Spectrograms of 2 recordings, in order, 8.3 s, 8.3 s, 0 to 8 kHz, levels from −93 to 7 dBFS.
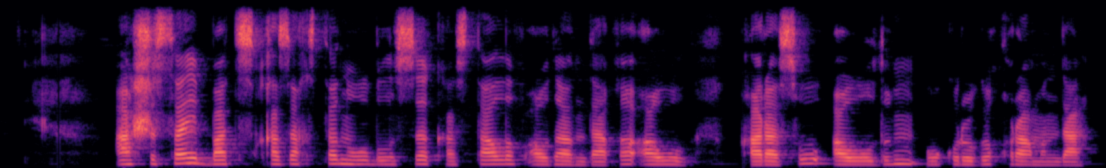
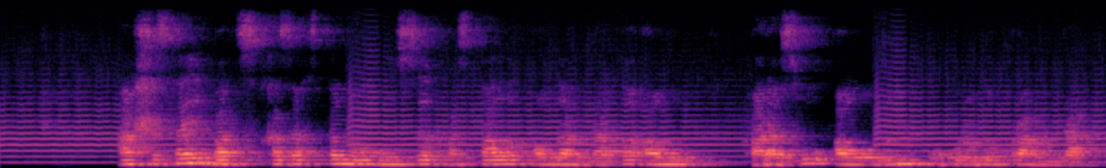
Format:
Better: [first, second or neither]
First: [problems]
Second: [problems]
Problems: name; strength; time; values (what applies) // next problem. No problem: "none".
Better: first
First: none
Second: background sound (Trumpet); 18 dB below the speech // room echo; dies away in 0.9 s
